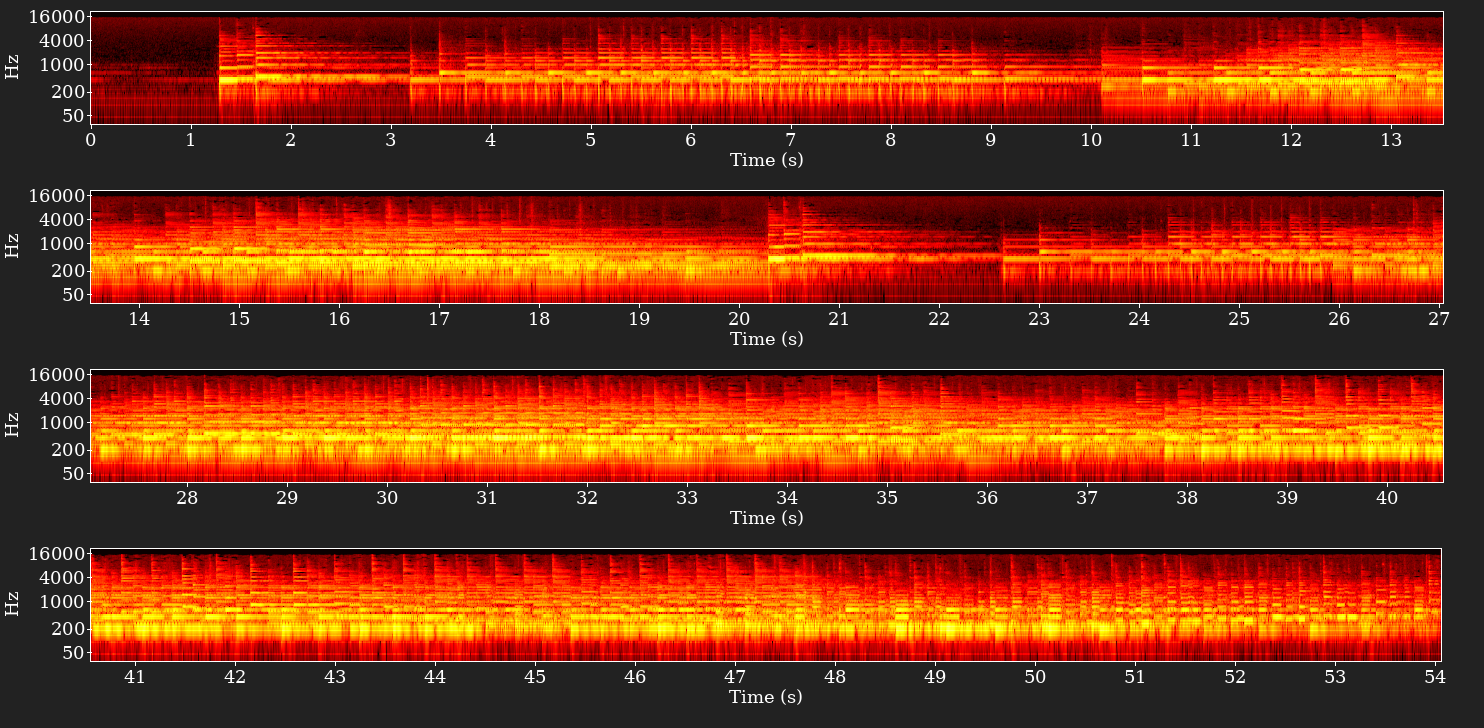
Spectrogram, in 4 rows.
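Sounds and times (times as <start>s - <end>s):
classical guitar arpeggios: 0.0s - 54.0s.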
